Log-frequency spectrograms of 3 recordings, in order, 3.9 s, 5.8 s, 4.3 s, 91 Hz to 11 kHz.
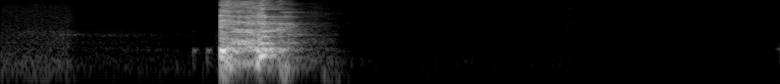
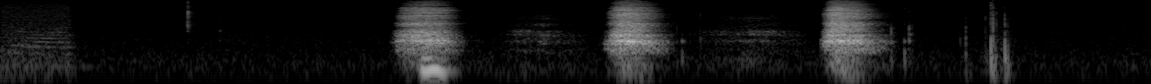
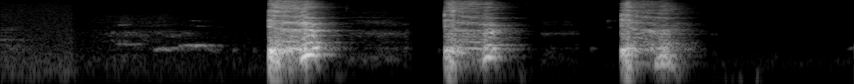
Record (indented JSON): {
  "cough_length": "3.9 s",
  "cough_amplitude": 29204,
  "cough_signal_mean_std_ratio": 0.2,
  "exhalation_length": "5.8 s",
  "exhalation_amplitude": 8802,
  "exhalation_signal_mean_std_ratio": 0.28,
  "three_cough_length": "4.3 s",
  "three_cough_amplitude": 28431,
  "three_cough_signal_mean_std_ratio": 0.29,
  "survey_phase": "beta (2021-08-13 to 2022-03-07)",
  "age": "18-44",
  "gender": "Female",
  "wearing_mask": "No",
  "symptom_fatigue": true,
  "symptom_onset": "7 days",
  "smoker_status": "Never smoked",
  "respiratory_condition_asthma": false,
  "respiratory_condition_other": false,
  "recruitment_source": "REACT",
  "submission_delay": "2 days",
  "covid_test_result": "Negative",
  "covid_test_method": "RT-qPCR",
  "influenza_a_test_result": "Negative",
  "influenza_b_test_result": "Negative"
}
